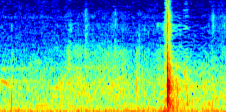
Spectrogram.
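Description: A single sharp crack of the baseball being met as the batter swings at the pitch, about three-quarters of the way through, over faint field background.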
